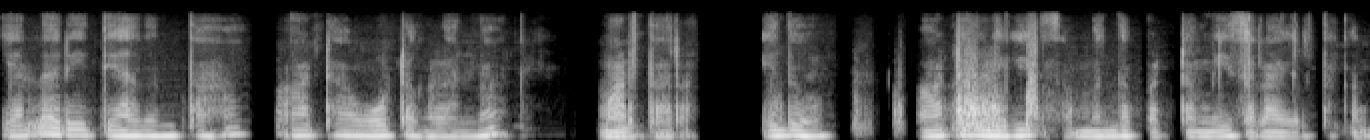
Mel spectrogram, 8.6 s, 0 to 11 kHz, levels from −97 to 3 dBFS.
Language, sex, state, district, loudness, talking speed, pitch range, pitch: Kannada, male, Karnataka, Dharwad, -18 LUFS, 70 wpm, 115-130 Hz, 120 Hz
